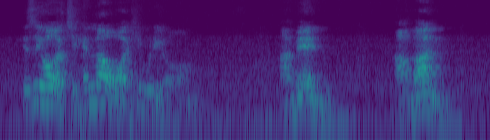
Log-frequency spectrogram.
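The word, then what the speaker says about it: אָמֵן: 그런데 히브리어로 가면 우리가 히브리어는 아직 공부를 하지 않았습니다만 발음은 똑같습니다. 아멘 하고 발음합니다. 아멘.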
